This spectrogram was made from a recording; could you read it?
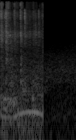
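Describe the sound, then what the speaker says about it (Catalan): Pigeons being let out at Olesa give a low, steady cooing. It is close and carries for about half a second, then cuts off abruptly, leaving a quiet background. "deixarem anar els coloms aquí a Olesa"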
